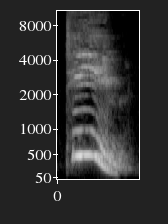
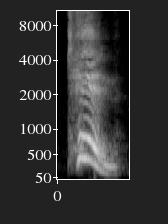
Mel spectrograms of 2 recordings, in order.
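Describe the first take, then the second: First: The syllable has a long 'ee' vowel. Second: The syllable has a short 'i' vowel. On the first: The speaker calls it right. "there's an E at the end! Teen! Like a team!" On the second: The speaker calls it wrong. "But seriously! Tin!"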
